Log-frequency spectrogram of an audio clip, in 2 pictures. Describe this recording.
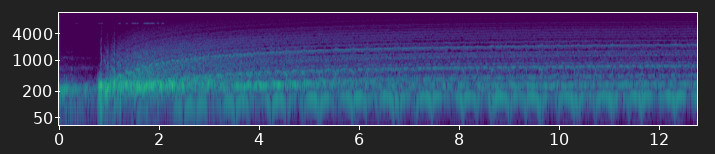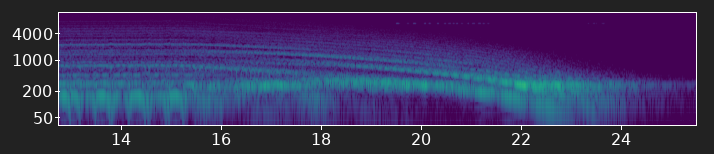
Alien Engine 2
A collection of Science Fiction sounds that reflect Alien spacecraft and strange engine noises. The majority of these noises have a rise and fall to them as if taking off and landing. I hope you like these as much as I enjoyed experimenting with them.
Alien, Electronic, Futuristic, Futuristic-Machines, Landing, Mechanical, Noise, Sci-fi, Space, Spacecraft, Take-off, UFO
